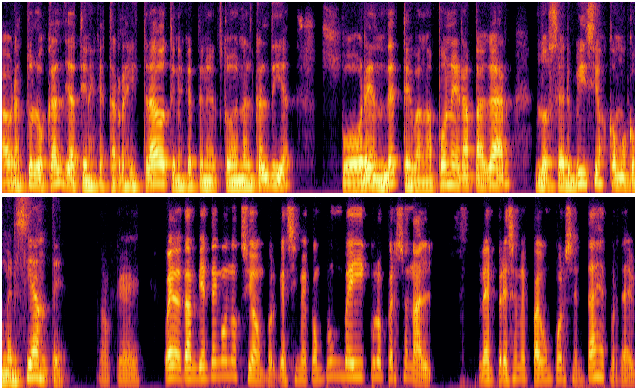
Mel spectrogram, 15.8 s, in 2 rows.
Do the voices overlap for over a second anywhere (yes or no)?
no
